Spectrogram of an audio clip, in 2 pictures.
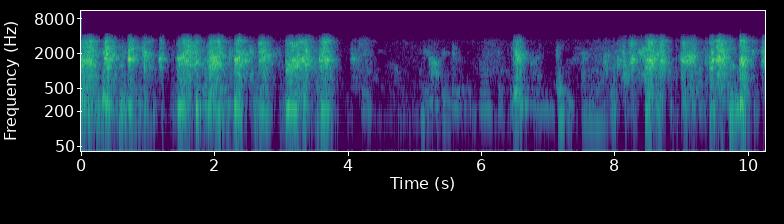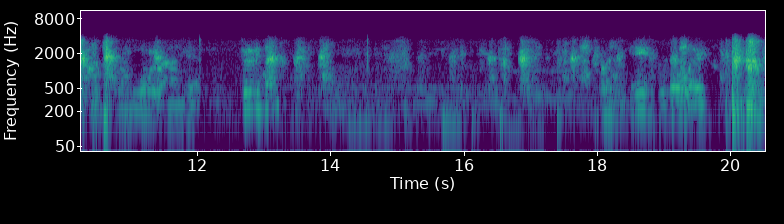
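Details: Playful scuffle between two domestic dogs: rapid runs of harsh barks and snarls at the start and around the middle, separated by quieter stretches of grumbling and whine-like tones, then renewed barking at the close.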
